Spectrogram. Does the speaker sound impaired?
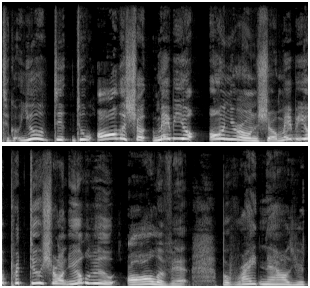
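No.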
